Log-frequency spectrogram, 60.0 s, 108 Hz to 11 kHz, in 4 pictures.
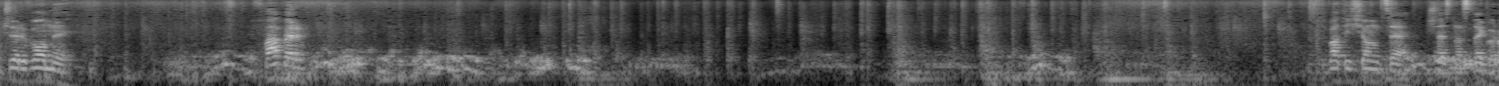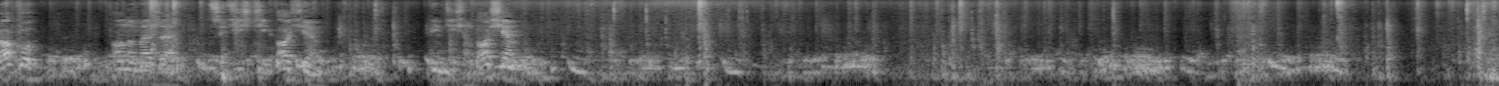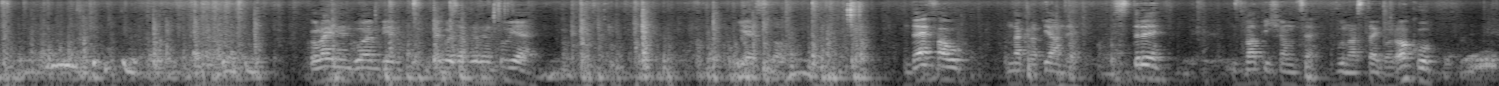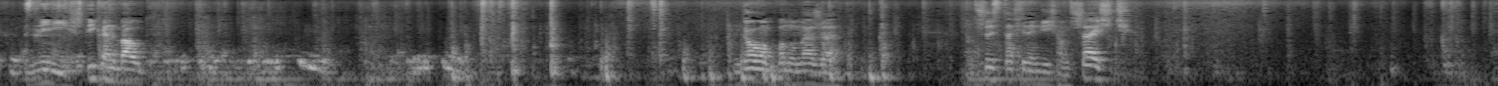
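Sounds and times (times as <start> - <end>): pigeons cooing: 1.6 - 12.0, 13.7 - 28.9, 29.5 - 38.7, 40.9 - 43.4, 44.1 - 52.1.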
